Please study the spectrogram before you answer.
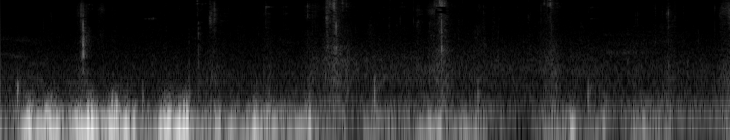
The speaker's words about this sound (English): Okay, we'll take you on a little tour. We'll start walking. Let's walk to one of my favorite spots where we're going to talk about our Try This at Home.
